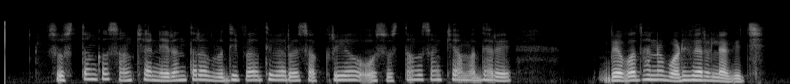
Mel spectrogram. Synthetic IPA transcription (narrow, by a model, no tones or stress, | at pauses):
sust̪ɔŋkɔsɔŋkʰjaniɾɔnt̪ɔɾɔbɾud̪ʱːipawt̪ʰibaɾusɔkɾijɔo̰sust̪ɔŋkɔsɔŋkʰjamɔd̪ʱjɔɾe | bjɔbɔd̪ʱanɔbɔɽ̤ibaɾelaɡit͡ʃʰi̥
